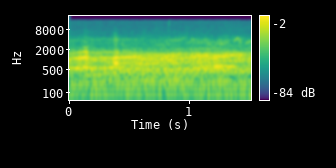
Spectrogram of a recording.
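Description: Several geese honk together in close, nasal bursts, a short overlapping chorus of calls with no talking.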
